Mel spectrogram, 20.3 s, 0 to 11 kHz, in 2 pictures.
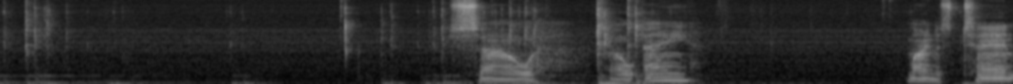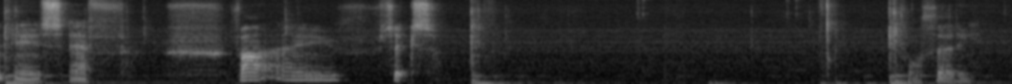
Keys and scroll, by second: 0.0 Down, 0.4 shift+Insert, 1.2 Down, 3.9 Up, 4.0 Down, 4.5 End, 4.8 Left, 5.2 Delete, 6.4 shift+a, 9.7 Left, 10.2 Delete, 14.9 6, 18.4 Left, 19.1 Delete, 19.2 3.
